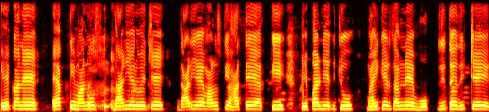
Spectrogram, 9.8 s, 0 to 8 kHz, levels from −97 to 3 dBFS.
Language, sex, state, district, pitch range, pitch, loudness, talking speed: Bengali, male, West Bengal, Malda, 230-250 Hz, 245 Hz, -13 LUFS, 115 wpm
